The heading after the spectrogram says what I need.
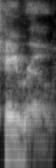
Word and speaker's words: Cairo: Cairo Illinois is pronounced Cairo not like the city in Egypt oh there you go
